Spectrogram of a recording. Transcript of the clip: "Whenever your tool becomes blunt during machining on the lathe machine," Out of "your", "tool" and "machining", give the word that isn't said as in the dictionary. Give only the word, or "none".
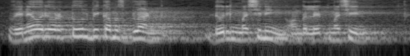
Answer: none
